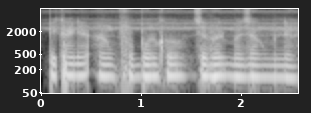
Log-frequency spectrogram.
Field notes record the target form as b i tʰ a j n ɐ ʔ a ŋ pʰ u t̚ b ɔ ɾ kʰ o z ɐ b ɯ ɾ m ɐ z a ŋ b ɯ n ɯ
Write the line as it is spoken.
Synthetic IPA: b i kʰ a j n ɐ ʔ a ŋ pʰ u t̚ b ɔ l kʰ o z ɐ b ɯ ɾ m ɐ z a ŋ m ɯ n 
